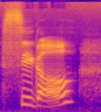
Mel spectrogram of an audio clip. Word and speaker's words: Siegel: Is it Seagull?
